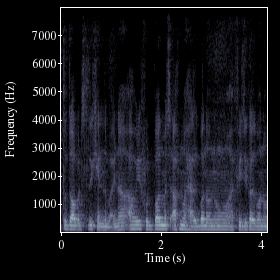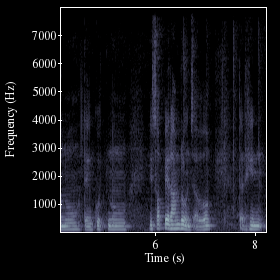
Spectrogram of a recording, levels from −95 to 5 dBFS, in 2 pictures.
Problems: constant background noise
